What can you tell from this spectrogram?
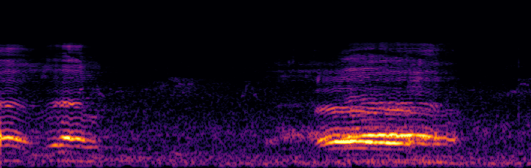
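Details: Goats playing and relaxing together; two bleats, a short one near the start and a longer, steady, nasal bleat about two seconds later, over quiet background noise.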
